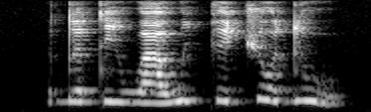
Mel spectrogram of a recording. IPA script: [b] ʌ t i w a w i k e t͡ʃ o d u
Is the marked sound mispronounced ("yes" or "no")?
yes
